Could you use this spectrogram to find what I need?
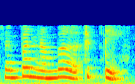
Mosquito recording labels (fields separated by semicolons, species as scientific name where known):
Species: no mosquito; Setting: cup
